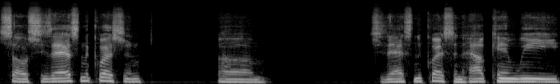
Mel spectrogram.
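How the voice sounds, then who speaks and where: At medium pitch, a man speaks at a fairly slow pace with fairly even intonation and long, frequent pauses, the sound dry and close with no echo in a very clean recording over a silent background. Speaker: religious teacher. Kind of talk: reaction commentary with reading aloud.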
